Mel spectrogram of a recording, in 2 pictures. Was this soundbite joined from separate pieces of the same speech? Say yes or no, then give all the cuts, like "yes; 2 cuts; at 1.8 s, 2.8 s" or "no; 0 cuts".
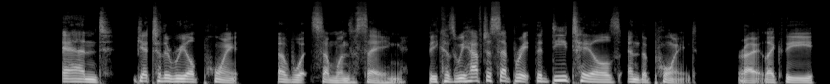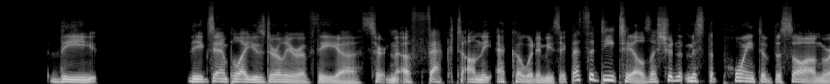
no; 0 cuts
